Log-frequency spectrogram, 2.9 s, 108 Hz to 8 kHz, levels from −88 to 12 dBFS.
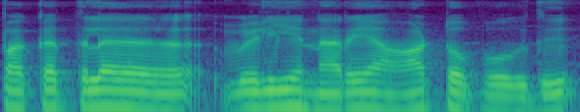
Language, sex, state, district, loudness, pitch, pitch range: Tamil, male, Tamil Nadu, Kanyakumari, -17 LUFS, 115 Hz, 110-125 Hz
